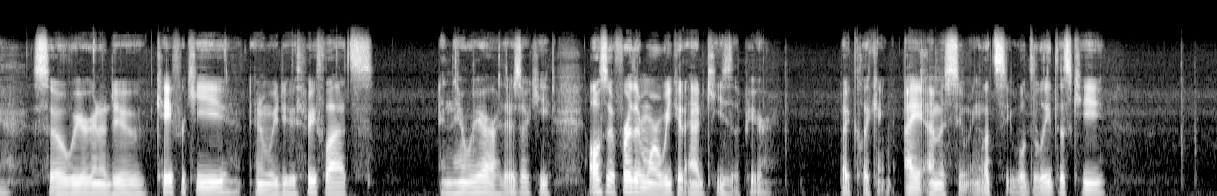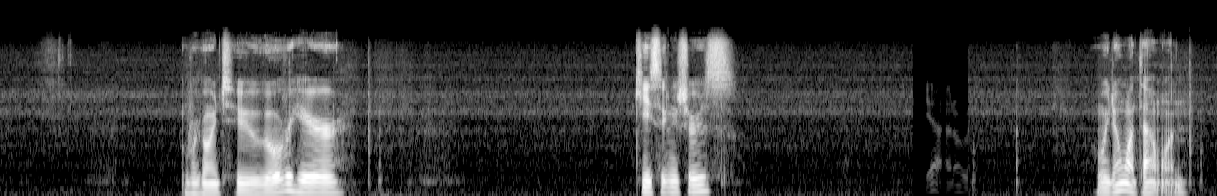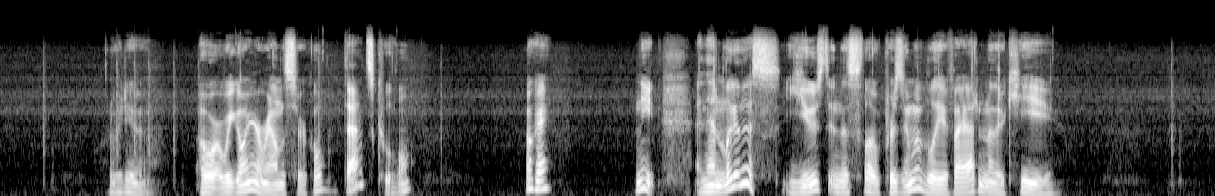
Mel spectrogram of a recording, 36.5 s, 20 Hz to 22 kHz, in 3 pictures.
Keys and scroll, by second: 0.9 k, 2.5-3.4 typing, 12.8 BackSpace.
